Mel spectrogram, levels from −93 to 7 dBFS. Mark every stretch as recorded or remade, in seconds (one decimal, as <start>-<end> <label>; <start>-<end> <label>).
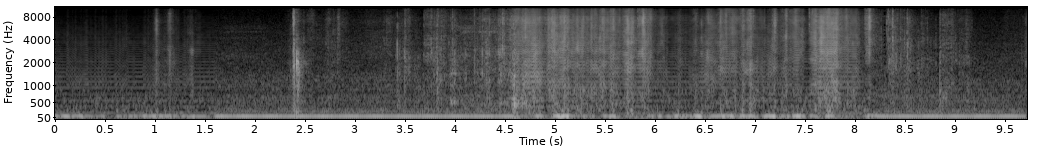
0.0-1.6 remade; 1.6-4.6 recorded; 4.6-8.2 remade; 8.2-9.7 recorded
